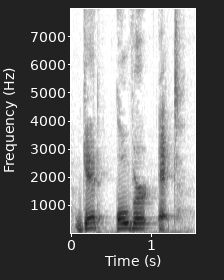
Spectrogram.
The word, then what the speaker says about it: get over it: Supéralo sería get over it. Get over it. Get over, fijaros, get o, la T se convierte en una R suave de nuestras letras semiclave de pronunciación.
